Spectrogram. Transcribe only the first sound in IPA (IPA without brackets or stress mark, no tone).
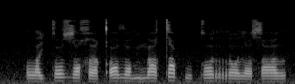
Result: lˠ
